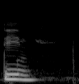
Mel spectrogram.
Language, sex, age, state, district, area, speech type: Goan Konkani, female, 30-45, Goa, Quepem, rural, read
